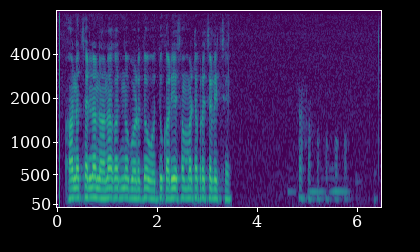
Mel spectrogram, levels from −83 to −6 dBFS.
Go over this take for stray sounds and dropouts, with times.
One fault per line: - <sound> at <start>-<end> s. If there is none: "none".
- laugh at 4.6-6.2 s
